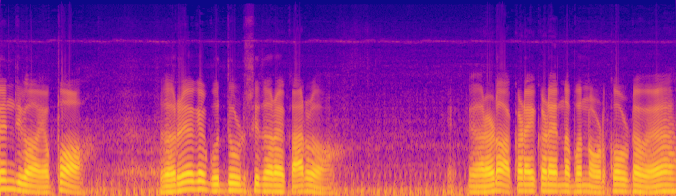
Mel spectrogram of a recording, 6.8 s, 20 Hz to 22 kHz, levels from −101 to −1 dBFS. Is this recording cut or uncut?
uncut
